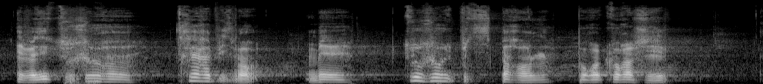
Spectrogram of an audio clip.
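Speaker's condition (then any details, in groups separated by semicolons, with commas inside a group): Myopathy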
